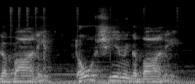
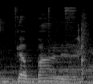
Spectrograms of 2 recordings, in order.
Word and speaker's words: Gabbana: Please say it right. Gabbani? It is not Gabbani. Who's Gabbani? It is not Gabbani, sir. How is not Gabbani? How is not Gabbani? Come on. It's Gabbana.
